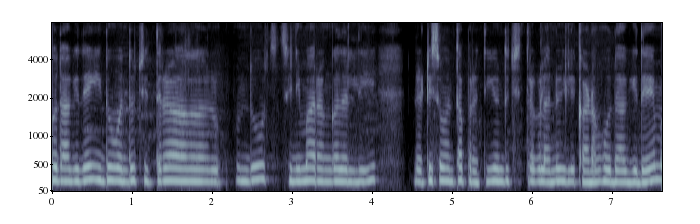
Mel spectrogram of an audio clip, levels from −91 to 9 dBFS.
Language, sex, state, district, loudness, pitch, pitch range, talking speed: Kannada, female, Karnataka, Belgaum, -26 LUFS, 215 Hz, 205-225 Hz, 120 wpm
